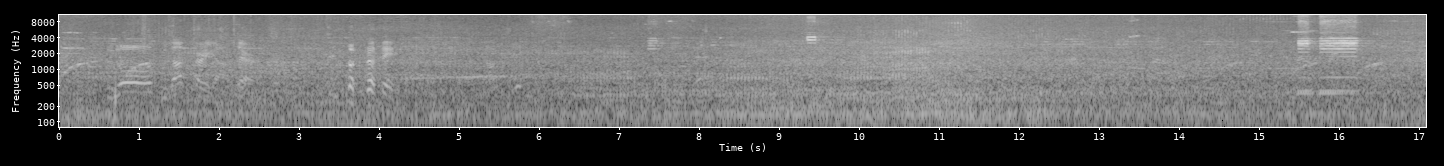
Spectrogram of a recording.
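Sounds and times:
cars and bus passing: 0.0 - 17.0
motorbike and scooter engines: 0.0 - 17.0.

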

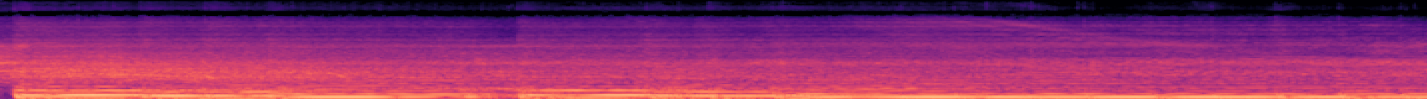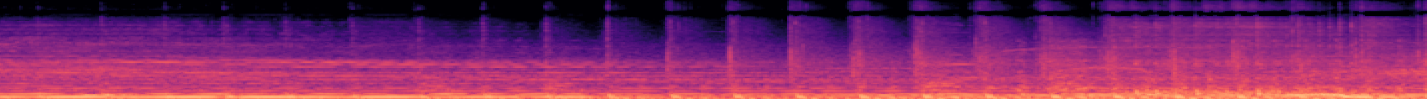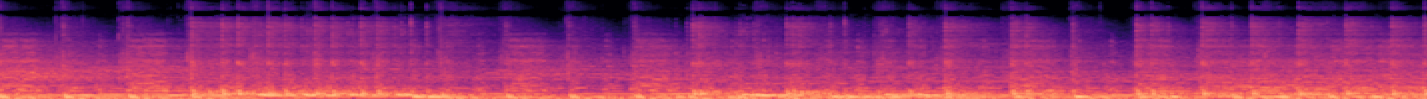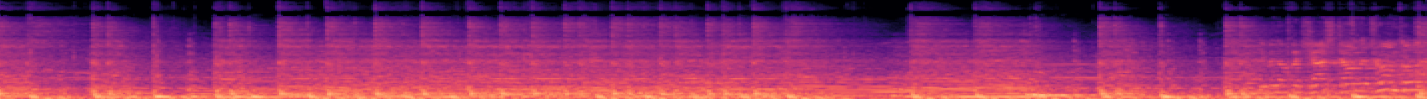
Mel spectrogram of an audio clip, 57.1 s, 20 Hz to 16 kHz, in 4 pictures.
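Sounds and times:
live rock band through pa: 0.0 - 57.0.

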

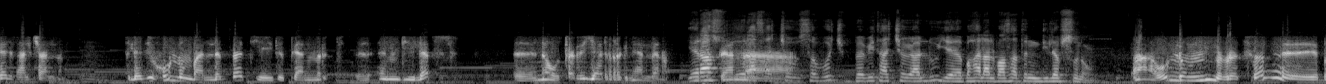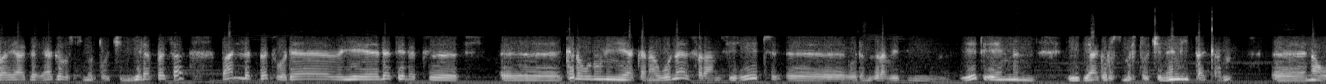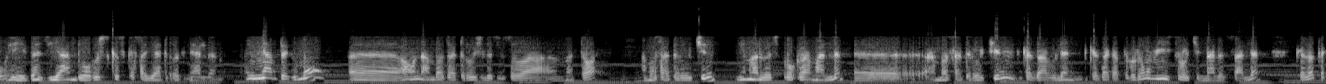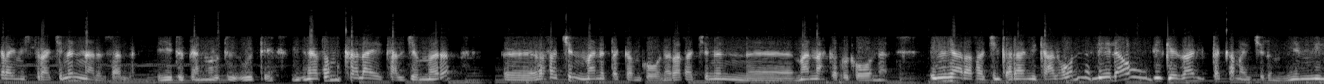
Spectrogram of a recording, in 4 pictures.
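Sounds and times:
person talking: 0.8 - 1.4, 6.8 - 11.5.

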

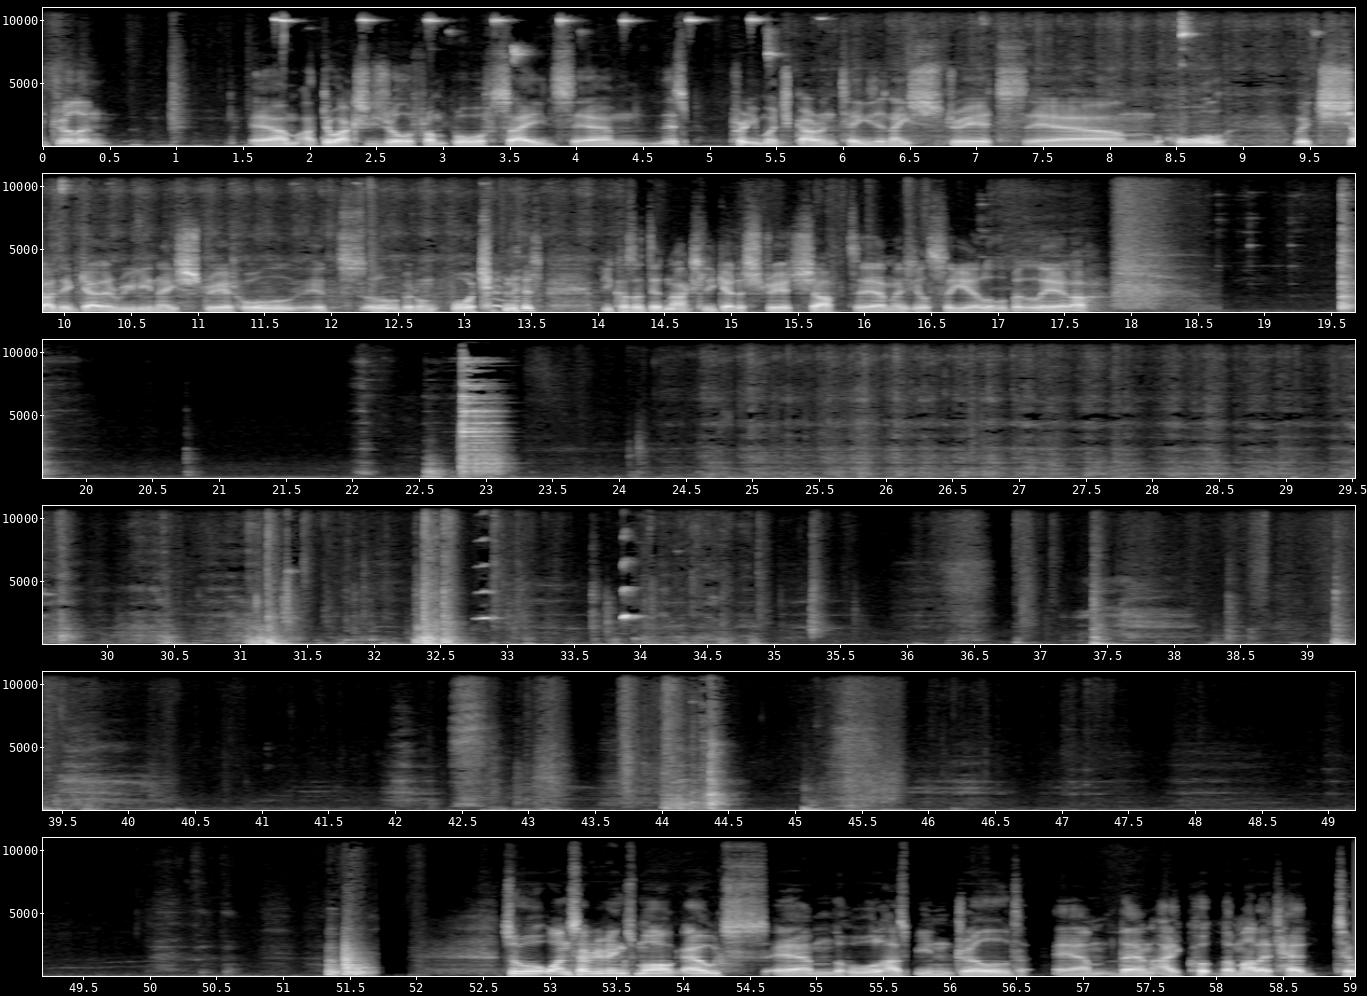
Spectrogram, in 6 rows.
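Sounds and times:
hand drill rasping through wood: 1.6 - 17.4, 24.2 - 31.1.

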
